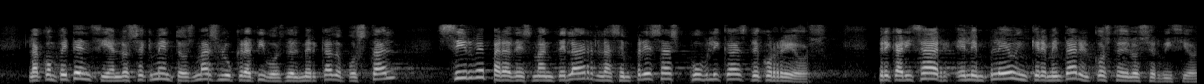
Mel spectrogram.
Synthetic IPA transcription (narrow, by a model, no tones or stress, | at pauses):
lako̞mpe̞t̪e̞nθjaenlo̞sːe̞ɣmẽ̞nt̪o̞zmazlukɾat̪iβ̞o̞zðe̞lme̞ɾkað̞o̞po̞st̪al | siɾβ̞e̞paɾaðe̞zmãnt̪e̞laɾlase̞mpɾe̞saspuβlikazðe̞ko̞re̞os | pɾe̞kaɾiθaɾele̞mple̞oiŋkɾe̞mẽnt̪aɾe̞lko̞st̪e̞ð̞elo̞sːe̞ɾβ̞iθjo̞s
